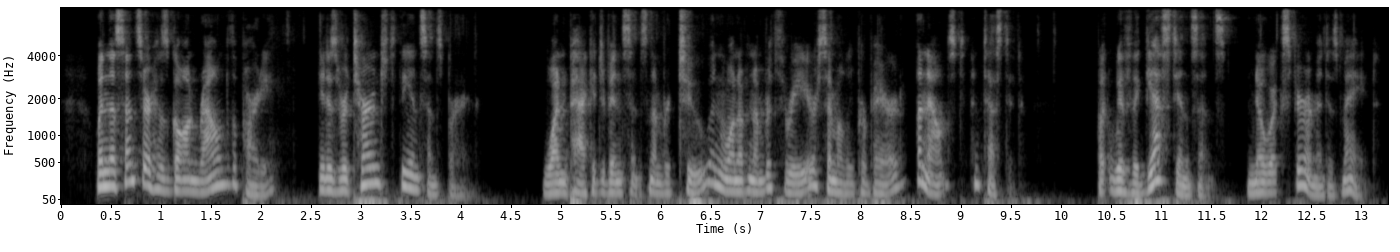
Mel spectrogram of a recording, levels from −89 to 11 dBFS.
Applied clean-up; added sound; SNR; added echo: neural mask model DeepFilterNet 3.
